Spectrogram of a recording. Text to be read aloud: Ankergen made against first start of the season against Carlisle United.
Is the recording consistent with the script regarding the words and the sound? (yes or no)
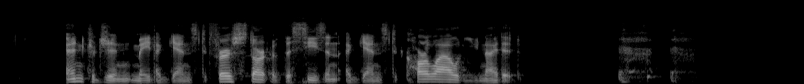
no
